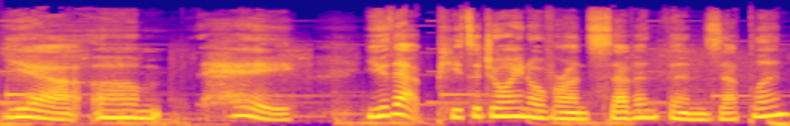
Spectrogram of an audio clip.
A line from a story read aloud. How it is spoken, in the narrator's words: his voice was always raspy, warm, and thick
